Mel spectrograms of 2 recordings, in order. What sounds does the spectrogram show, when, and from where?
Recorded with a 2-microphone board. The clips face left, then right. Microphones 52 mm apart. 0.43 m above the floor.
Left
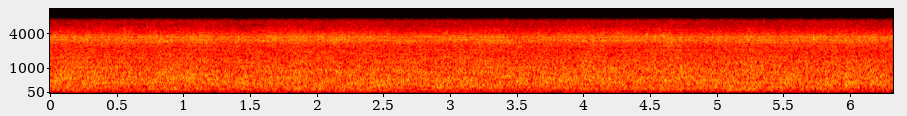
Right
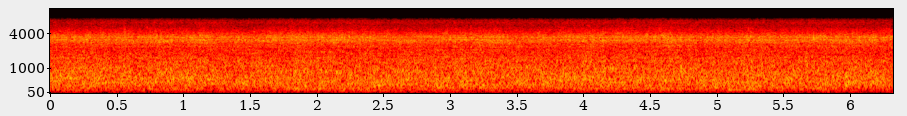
0.0 s running water: 5° right (ahead or behind), 4.5 m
